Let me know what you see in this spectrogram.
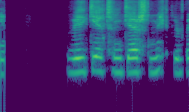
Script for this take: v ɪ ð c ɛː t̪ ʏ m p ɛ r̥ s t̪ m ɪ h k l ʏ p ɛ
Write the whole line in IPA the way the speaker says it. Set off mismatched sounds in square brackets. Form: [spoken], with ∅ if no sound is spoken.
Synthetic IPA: v ɪ ð c ɛː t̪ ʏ m [c] ɛ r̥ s t̪ m ɪ h k l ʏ p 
